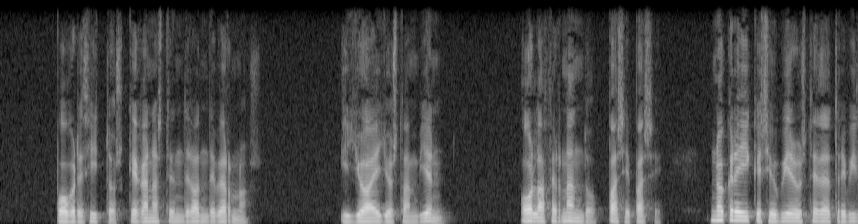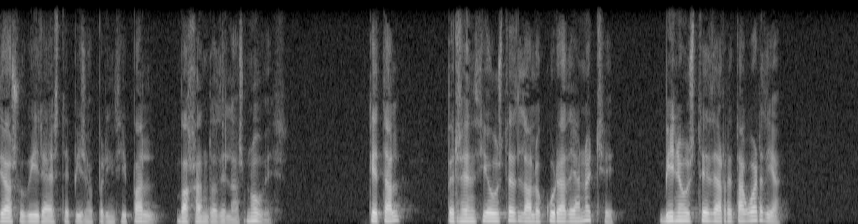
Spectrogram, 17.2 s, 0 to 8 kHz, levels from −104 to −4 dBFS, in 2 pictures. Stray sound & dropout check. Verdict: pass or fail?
pass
